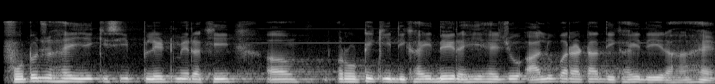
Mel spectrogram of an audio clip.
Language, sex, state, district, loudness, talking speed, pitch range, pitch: Hindi, male, Maharashtra, Gondia, -16 LUFS, 185 wpm, 120-130 Hz, 125 Hz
